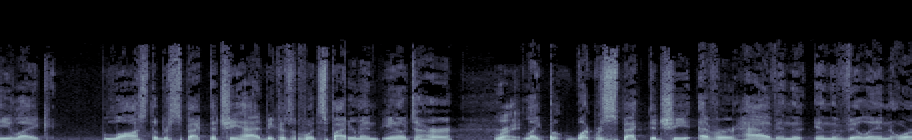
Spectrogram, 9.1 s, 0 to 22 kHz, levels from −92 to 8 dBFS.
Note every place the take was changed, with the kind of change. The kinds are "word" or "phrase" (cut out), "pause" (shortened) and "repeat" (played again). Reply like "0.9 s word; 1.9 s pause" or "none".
3.8 s word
